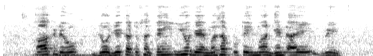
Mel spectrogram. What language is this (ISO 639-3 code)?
skr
